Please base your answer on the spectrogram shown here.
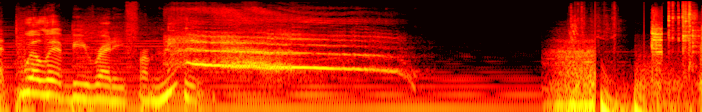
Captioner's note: imitates elephant trumpeting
